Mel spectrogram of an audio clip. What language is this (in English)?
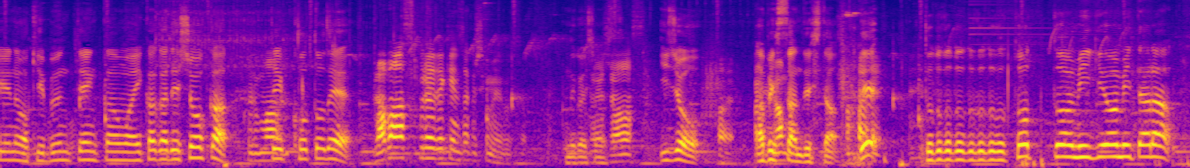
Japanese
